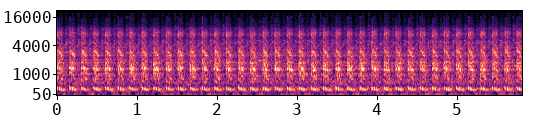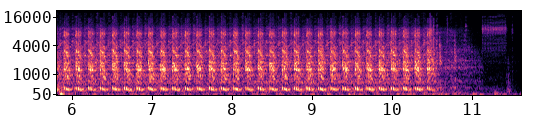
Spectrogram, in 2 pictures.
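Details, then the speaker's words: 2005 Nissan Urvan diesel, cold, after pump work and replacing the pressure bolt and pipes: starter churns evenly at about three turns per second for ten seconds and never catches, from diesel fuel starvation. The filter is being hand-primed between attempts. "Like this, you need to have at least 2 people. One is pumping the diesel filter and one is cranking. So I'm going to try again."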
